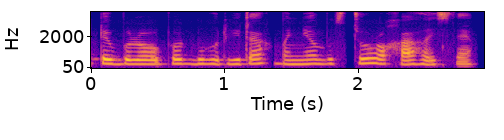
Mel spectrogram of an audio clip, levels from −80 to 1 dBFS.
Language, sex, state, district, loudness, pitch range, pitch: Assamese, female, Assam, Kamrup Metropolitan, -17 LUFS, 215-235 Hz, 225 Hz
